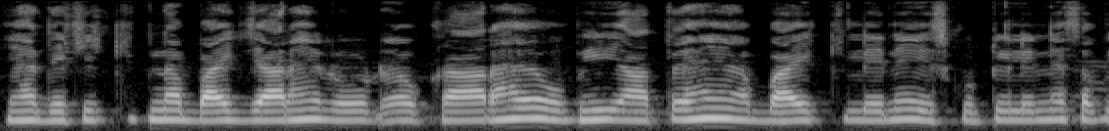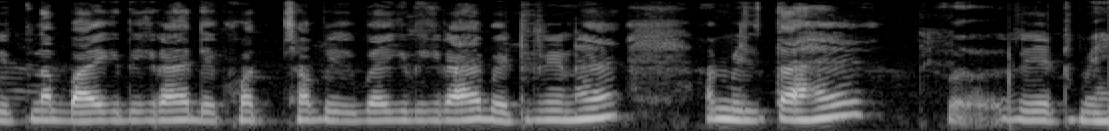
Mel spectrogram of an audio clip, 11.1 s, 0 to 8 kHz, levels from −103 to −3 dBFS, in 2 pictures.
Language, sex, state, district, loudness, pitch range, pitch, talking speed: Hindi, male, Chhattisgarh, Balrampur, -37 LUFS, 165-180 Hz, 170 Hz, 200 wpm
